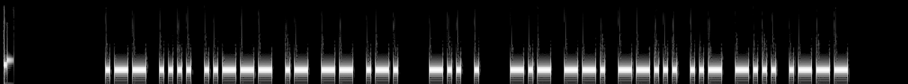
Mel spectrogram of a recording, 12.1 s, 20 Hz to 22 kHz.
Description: Morse code, heard as a keyed tone, about 20 wpm, 700 Hz. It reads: WH2AMR DE KG7UBJ
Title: USA Callsign DE Callsign - 6 Characters - 20wpm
